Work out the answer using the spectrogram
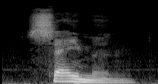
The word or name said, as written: Sijmen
